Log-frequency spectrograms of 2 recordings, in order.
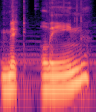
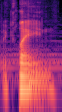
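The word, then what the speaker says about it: McLean: there's a county up there that looks like Mlean, but it's pronounced Mlan, but it it's kind of like man.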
